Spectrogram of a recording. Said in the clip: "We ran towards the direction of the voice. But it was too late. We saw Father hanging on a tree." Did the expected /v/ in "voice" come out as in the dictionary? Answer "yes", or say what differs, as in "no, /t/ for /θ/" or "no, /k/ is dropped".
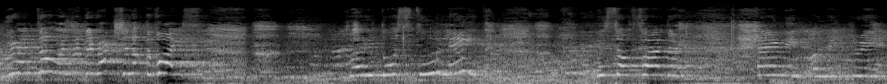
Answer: no, /b/ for /v/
